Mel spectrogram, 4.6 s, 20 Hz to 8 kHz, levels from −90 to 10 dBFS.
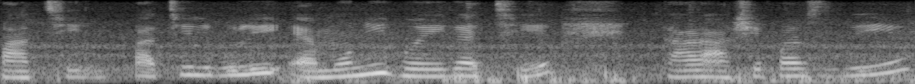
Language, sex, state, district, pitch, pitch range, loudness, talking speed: Bengali, female, West Bengal, Malda, 220 Hz, 200-250 Hz, -17 LUFS, 130 wpm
